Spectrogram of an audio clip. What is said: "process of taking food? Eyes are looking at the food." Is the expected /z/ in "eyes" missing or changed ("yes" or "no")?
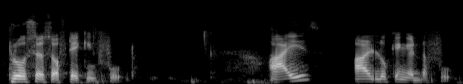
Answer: no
